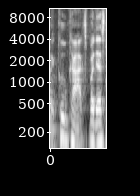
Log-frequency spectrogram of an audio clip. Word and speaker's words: Cuco: It's Cuco. It's CU-CO. And then there's an X behind it. Taz like to call it Cucox, but that's not how you pronounce it.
